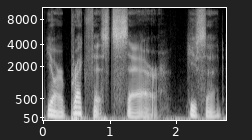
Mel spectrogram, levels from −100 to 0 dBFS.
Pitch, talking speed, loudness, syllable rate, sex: 85 Hz, 110 wpm, -19 LUFS, 2.5 syllables/s, male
